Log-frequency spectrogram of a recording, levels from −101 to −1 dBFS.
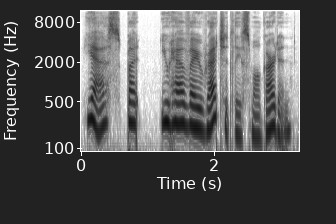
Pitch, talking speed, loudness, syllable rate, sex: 205 Hz, 145 wpm, -17 LUFS, 4.0 syllables/s, female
